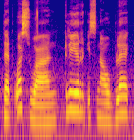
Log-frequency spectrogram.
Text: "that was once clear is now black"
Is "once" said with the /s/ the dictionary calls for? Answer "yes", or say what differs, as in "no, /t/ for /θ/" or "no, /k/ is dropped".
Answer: no, /s/ is dropped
